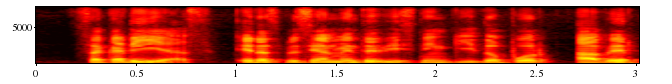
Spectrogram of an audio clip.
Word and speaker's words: Zacarías: final de su reinado un sacerdote llamado zachary has de ser pronunciado zacarías es decir jehová se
